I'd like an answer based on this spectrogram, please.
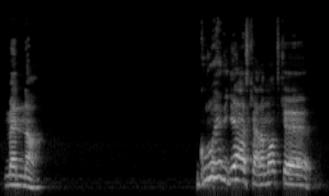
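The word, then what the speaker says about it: Männer: همون طوری که می‌بینید ا ر در آخر کلمه در زبان آلمانی ار تلفظ نمیشه و بیشتر آ تلفظ میشه پس نه منر بیشتر تلفظ بکنید بکنید بکنید منا گروه دیگه از کلمات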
